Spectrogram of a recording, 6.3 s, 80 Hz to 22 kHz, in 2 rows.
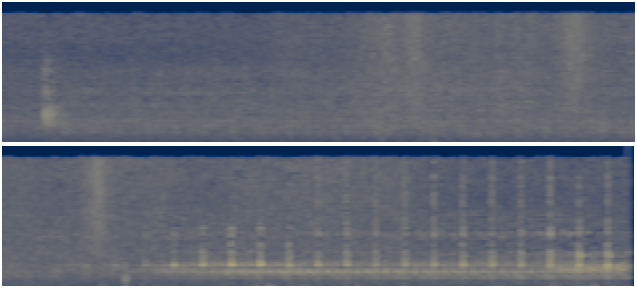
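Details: Jeep Cherokee XJ 4.0L inline-six, 175,000 miles, idling, heard through ChassisEAR channels at the injectors: sharp irregular ticks about three a second, louder later, number 5 cylinder loudest; intermittent knock, suspected lean knock from dirty injectors or piston slap, unconfirmed.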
